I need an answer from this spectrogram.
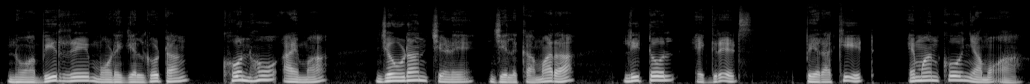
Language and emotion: Santali, neutral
